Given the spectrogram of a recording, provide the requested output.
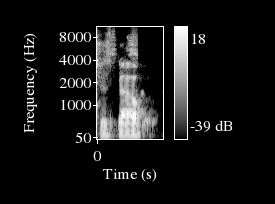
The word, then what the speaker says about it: Mbow: ones that said that the M is not pronounced. Is it either them or fantasy footballers that the Mbow is not M is not pronounced. Just Bow. Just Bow.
